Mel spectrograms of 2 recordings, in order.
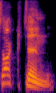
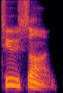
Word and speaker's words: Tucson: Tiwa says, no, it's pronounced Suckton, not Tucson. Well, we do make that mistake sometimes.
